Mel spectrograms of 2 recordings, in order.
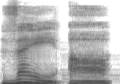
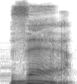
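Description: First: It is said as two full words. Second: It is said as one contracted syllable.

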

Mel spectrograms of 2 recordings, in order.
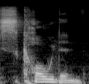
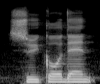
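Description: First: The name has an American English pronunciation. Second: The name has a Japanese pronunciation. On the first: "the proper American English way" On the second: "the proper way"

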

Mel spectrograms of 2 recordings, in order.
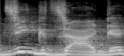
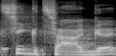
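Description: First: The z sounds are soft and gentle. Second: The z sounds are Italian z sounds. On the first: "la pronuncia più corretta, suonava male col labiale perché era sempre molto più dolce" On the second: "un'altra pronuncia possibile con le Z italiane"

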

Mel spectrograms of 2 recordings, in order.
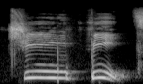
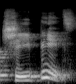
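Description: First: The sound breaks between the two words. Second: The P sound links smoothly into the next word. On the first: The speaker calls it wrong. "そこで音が途切れてしまう" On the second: The speaker calls it right. "つながっているように聞こえるんです"

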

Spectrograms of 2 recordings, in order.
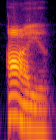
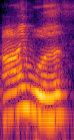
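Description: First: Said as one contracted syllable. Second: Said as two full separate words. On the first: "So the pronunciation is I'd" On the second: "I would equals to I'd"

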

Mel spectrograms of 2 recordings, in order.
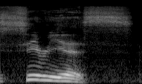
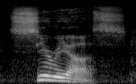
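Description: First: The final syllable sounds like 'is'. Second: The final syllable sounds like 'us'. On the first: The speaker calls it right. "But we actually say serious. ... it's an is" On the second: The speaker calls it wrong. "Many students will pronounce the following words slightly wrong"

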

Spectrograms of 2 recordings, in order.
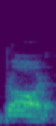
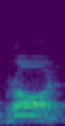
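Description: The two takes are said the same way.

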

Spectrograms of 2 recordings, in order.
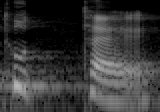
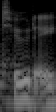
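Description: First: The middle T is held long and doubled. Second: The middle T is short and light. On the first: The speaker calls it right. "that very Italian double T" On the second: The speaker calls it wrong. "I don't want you in the lobby referring it to as Cosi fan tutte"

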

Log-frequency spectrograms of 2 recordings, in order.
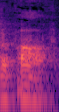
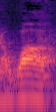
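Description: First: The word begins with a V sound. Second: The word begins with a W sound. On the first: The speaker calls it wrong. "not a Vav" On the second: The speaker calls it right. "That's what it was back then"

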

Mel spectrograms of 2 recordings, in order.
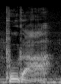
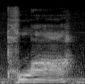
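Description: First: Two syllables with an R-like sound and a vowel. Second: One syllable with an L sound, no vowel break. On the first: This is how Japanese speakers commonly say it. "the way it comes out in their common speech" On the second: This is the English form of the word. "instead of"

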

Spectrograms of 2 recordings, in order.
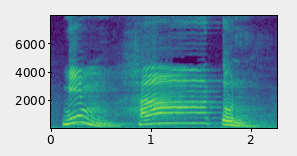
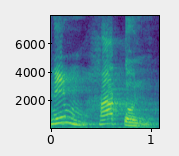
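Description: First: The vowel in 'ha' is held long. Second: The vowel in 'ha' is cut short. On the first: The speaker calls it right. "Haknya panjang" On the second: The speaker calls it wrong. "Gak boleh mim hatun, gak boleh"

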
